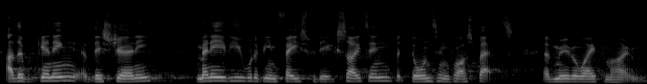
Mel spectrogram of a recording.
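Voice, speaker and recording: A man delivers an earnest, congratulatory prepared speech at medium pitch. The speech echoes with a long reverb in a large hall. His tone is sincere and steady. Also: fairly quick. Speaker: students' union vice president.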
